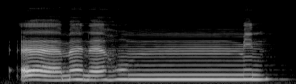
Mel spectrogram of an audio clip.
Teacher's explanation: nous avons prononcé une seule lettre mim ayant une shadda et accompagnée d'un nasillement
